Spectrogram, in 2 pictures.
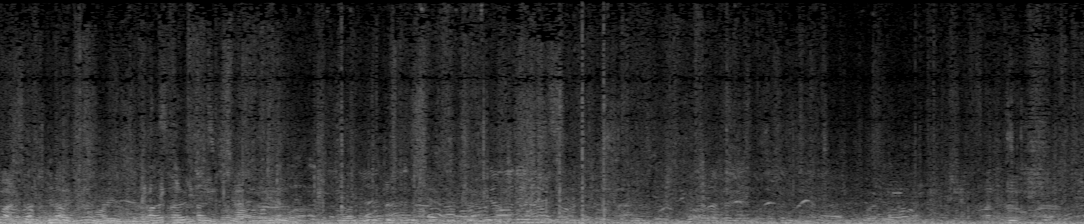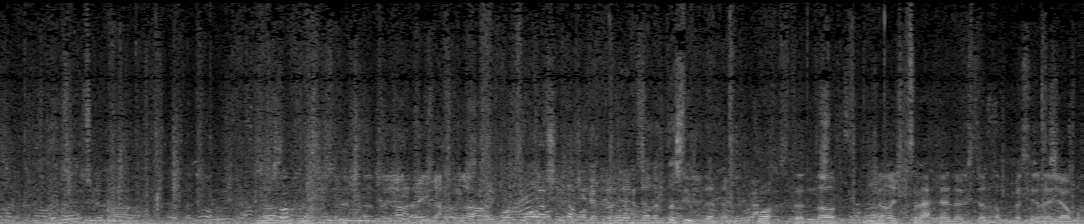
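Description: Several men talk at once close by, outdoors.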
